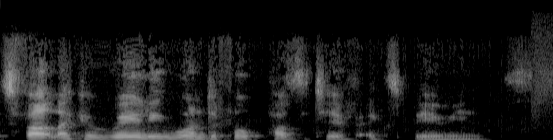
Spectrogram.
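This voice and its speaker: A woman speaks with a British accent at a fairly low pitch. Her background is quiet. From Britain. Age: 40s. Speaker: relationship coach. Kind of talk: webinar presentation. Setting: online webinar.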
